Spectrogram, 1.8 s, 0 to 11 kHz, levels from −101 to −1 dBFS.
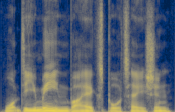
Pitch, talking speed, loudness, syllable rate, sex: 95 Hz, 205 wpm, -16 LUFS, 5.5 syllables/s, male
